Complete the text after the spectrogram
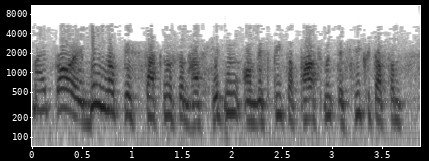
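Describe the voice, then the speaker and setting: Excitable eccentric old-school professor. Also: male voice, sits high, fast talker. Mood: eager. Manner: excitable, scholarly, exclamatory. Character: eccentric, impetuous middle-aged male professor. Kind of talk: 1960s radio drama acting. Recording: tinny lo-fi vintage radio broadcast with hiss.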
